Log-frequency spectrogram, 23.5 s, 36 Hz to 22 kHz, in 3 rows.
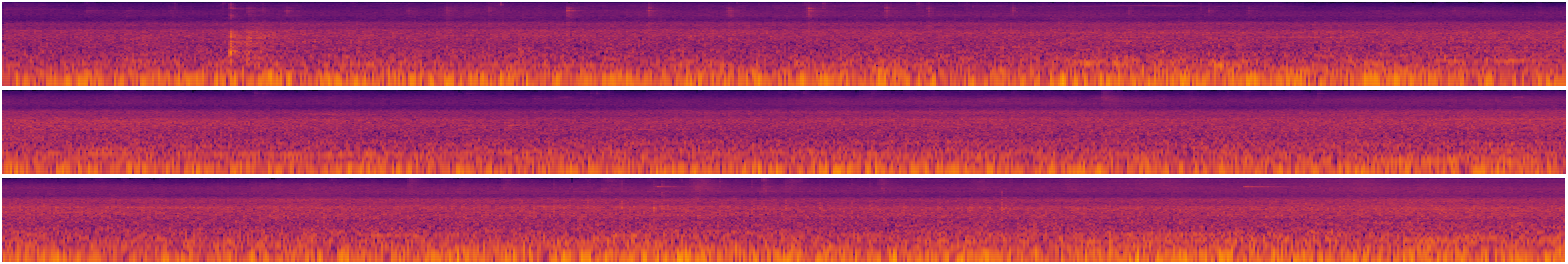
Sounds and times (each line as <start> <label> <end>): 14.3 Traffic Sound 23.4
17.1 Walking on the road 23.4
